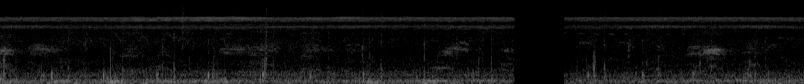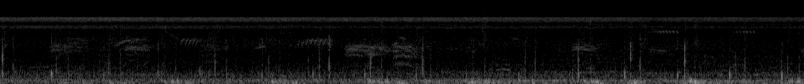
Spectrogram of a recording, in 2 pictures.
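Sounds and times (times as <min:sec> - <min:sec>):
birds calling: 0:00.0 - 0:16.0
steady high hiss: 0:05.7 - 0:16.0.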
